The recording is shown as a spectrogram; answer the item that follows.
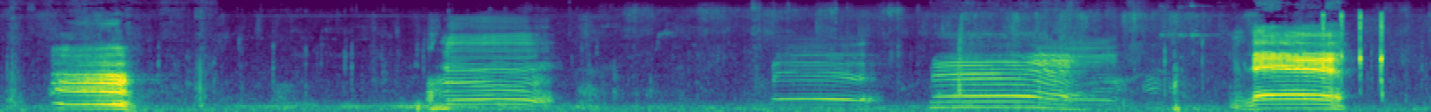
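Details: Herd of tame cows out on the road, females calling the group together; five drawn-out moos, some falling in pitch, the first and last loudest, separated by pauses of a second or two.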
